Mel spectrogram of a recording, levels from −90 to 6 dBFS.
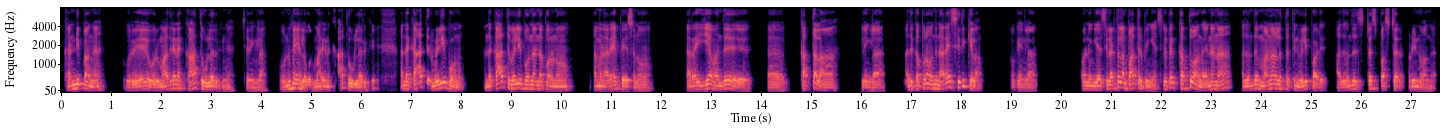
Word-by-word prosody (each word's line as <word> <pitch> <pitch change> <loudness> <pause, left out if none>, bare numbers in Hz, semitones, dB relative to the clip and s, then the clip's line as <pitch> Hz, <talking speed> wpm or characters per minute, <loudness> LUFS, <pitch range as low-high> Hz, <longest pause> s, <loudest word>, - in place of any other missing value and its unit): கண்டிப்பாங்க. 135 -3 +2 0.7
ஒரு, 100 0 +1 0.4
ஒரு 100 0 +3
மாதிரியான 135 +6 +1 0.2
காத்து 165 +1 0
உள்ள 110 0 +5
இருக்குங்க. 95 - -4 0.3
சரிங்களா? 85 0 -3 0.4
ஒண்ணுமே 130 +10 +3
இல்ல, - - +4
ஒரு 90 - -8
மாரியான 105 0 +1 0.2
காத்து 150 -2 -5
உள்ள 95 -1 +3
இருக்கு. 90 - -5 0.5
அந்த - - +1
காத்து - - 0 0.2
வெளிய 175 +8 +5
போணும். 95 -4 0 0.4
அந்த 110 - +2
காத்து 190 +1 +1
வெளிய 155 +2 +4
போணும்னா 135 -1 +1
என்ன 125 -1 +1
பண்ணணும்? 105 -2 +1 0.6
நம்ம 110 -1 +1
நெறய 115 +5 +1
பேசணும். 95 -5 0 0.8
நெறய 120 +6 +2
வந்து, 115 +5 +2 0.8
ஆ - - -4 0.6
கத்தலாம். 95 -1 +1 0.6
இல்லிங்களா? 95 -1 -1 0.6
அதுக்கப்புறம் 145 +7 +1
வந்து 140 0 +1
நெறய 180 +8 +2
சிரிக்கலாம். 210 +3 +1 0.6
ஓகேங்களா. 90 -2 -4 0.9
இப்ப 125 - -4
நீங்க 115 0 +2
சில 140 - +2
இடத்துலலாம் 170 +2 +2
பாத்திருப்பீங்க, 105 -10 0
சில 125 - -2
பேர் 175 0 +2
கத்துவாங்க. 145 -7 +3
என்னான்னா 125 +1 +1 0.4
அது 105 - +1
வந்து 120 +6 0 0.2
மன 125 +5 -1
அழுத்தத்தின் 135 -5 -1
வெளிப்பாடு. 125 +4 +1 0.3
அது 95 +1 -1
வந்து 130 +5 +1
"ஸ்ட்ரெஸ் 140 0 -2
பஸ்டர்" 115 0 0
அப்டின்னுவாங்க. 95 -5 -1
115 Hz, 125 wpm, -23 LUFS, 105-140 Hz, 0.9 s, உள்ள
